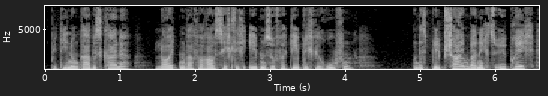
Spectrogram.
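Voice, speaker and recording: A woman reading scripted literary narration in a measured, deliberate manner. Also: lowish voice, a little mellow, dry recording, studio quality.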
